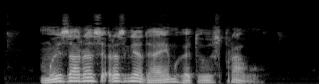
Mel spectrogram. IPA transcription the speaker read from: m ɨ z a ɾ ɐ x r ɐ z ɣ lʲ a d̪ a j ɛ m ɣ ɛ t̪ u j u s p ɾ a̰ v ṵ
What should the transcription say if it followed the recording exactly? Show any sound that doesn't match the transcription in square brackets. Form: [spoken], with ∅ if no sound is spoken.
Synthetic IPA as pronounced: m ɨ z a ɾ ɐ [s] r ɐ z ɣ lʲ a d̪ a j ɛ m ɣ ɛ t̪ u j u s p ɾ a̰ v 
